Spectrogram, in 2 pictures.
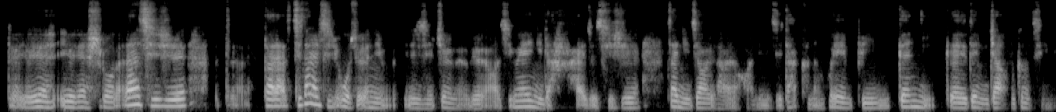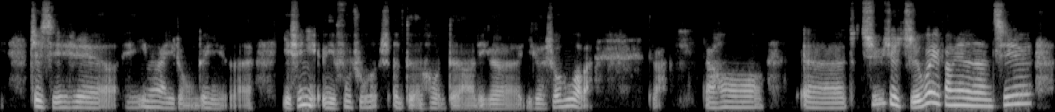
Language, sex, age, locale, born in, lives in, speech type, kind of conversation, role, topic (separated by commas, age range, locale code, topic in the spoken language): Chinese, female, 20-24, zh-CN, China, United States, conversation, unstructured, none, 你会为了理想而放弃稳定的生活吗？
